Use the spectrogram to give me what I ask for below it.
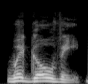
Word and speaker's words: Wegovy: And the drug in question is called, I think it's pronounced Wegovy, W-E-G-O-V-Y.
